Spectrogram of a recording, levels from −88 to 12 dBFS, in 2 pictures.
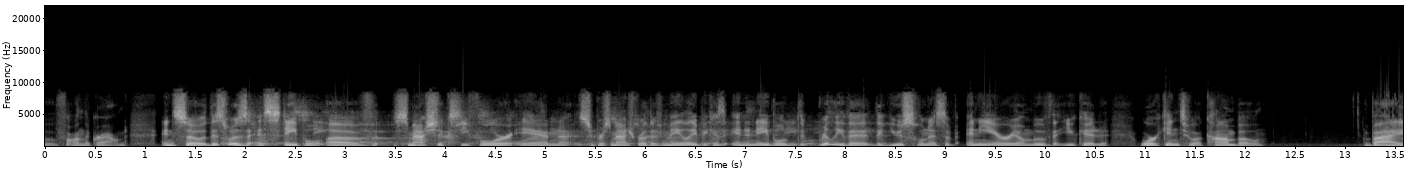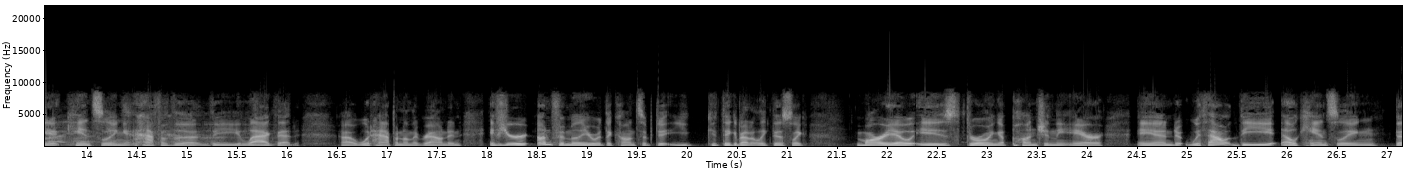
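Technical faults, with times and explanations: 1.76–8.59 s and 13.53–16.07 s, feedback echo between two devices: sound returns roughly every 0.3 s, peaking about 14 dB below speech. A second device replays it into the microphone, uncancelled.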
